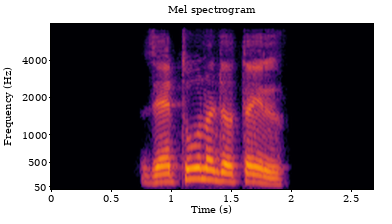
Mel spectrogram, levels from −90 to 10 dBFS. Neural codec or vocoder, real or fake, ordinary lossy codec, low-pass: codec, 16 kHz, 1 kbps, X-Codec, HuBERT features, trained on LibriSpeech; fake; AAC, 48 kbps; 7.2 kHz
